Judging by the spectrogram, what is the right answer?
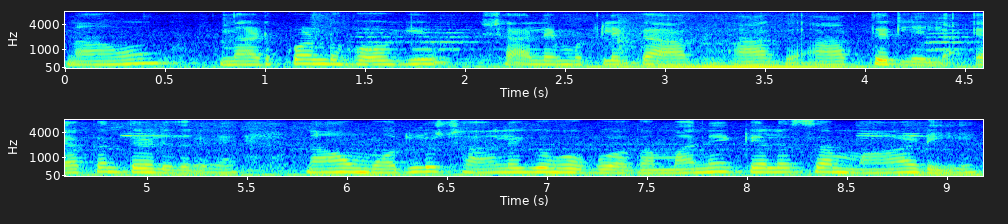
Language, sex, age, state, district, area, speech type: Kannada, female, 60+, Karnataka, Udupi, rural, spontaneous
